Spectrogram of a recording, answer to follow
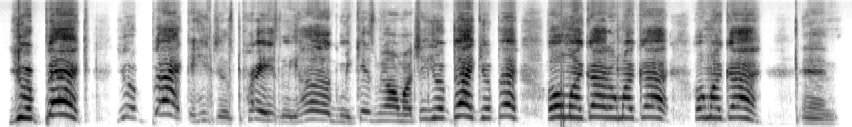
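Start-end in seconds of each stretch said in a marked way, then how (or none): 0.1-1.9 high, loud overjoyed cry; joyful shout. Retold or imitated. Girlfriend's dad greeting him, overjoyed shout. 4.3-7.6 high, loud overjoyed cry; joyful shout. Retold or imitated. Girlfriend's dad greeting him, overjoyed shout.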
